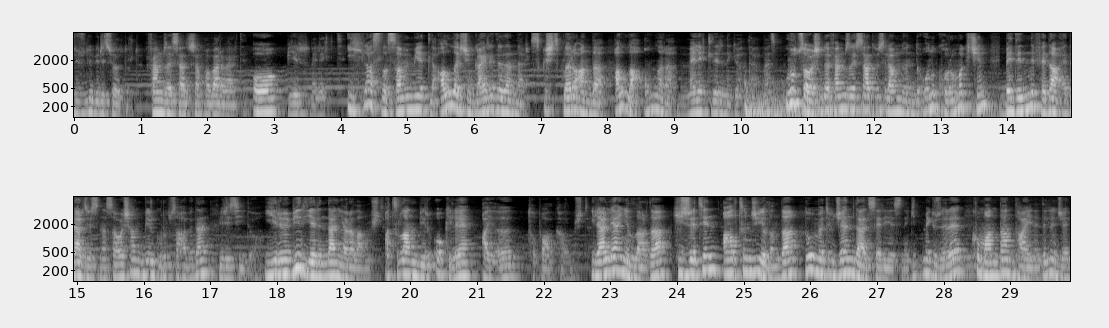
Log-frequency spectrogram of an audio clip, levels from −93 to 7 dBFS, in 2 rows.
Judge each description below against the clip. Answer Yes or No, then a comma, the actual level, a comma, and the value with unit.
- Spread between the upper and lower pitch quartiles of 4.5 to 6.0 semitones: Yes, average, 5.1 semitones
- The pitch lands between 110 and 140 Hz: No, medium, 150 Hz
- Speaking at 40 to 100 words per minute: No, average, 130 wpm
